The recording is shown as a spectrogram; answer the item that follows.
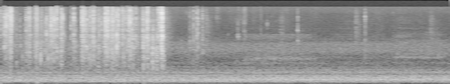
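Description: Close crackling and rustling as the cardboard advent calendar is handled and a chocolate is taken out of its tray, lasting about two seconds. After that only a steady low hum is left.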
